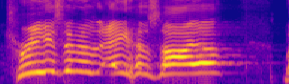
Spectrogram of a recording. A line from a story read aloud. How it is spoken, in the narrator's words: King Joram shouting to King Uzziah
